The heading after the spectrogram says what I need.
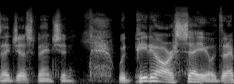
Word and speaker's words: Arceo: Today we're at the Palms Casino Resort in Las Vegas, as I just mentioned, with Peter Aro. Did I pronounce that correct?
